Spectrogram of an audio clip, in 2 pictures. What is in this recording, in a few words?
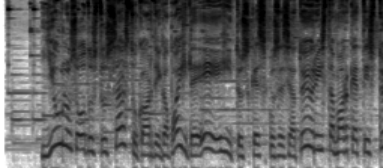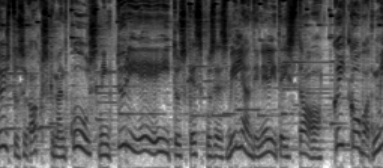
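EE F commercial, Estonian, female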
